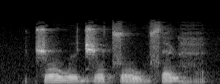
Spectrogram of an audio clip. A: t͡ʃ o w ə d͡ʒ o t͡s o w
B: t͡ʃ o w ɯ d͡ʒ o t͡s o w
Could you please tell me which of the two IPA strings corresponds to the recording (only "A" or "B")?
B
